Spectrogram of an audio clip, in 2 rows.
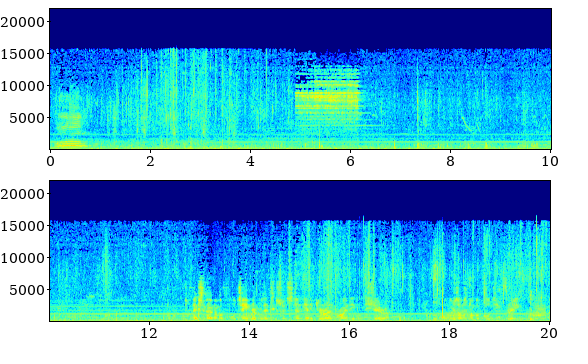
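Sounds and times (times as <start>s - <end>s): horse hoofbeats on sand: 0.3s - 12.5s, 14.4s - 20.0s.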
